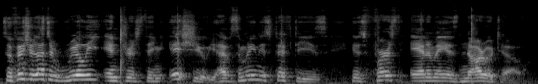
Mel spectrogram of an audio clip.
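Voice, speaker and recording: A man's voice: fairly high pitch, expressive, fast, a little hiss or hum. Man hosting a casual live stream. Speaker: host of an anime live stream.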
